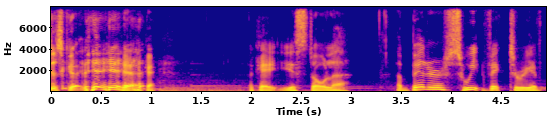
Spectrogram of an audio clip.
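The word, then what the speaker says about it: Y'shtola: Yustola. It's Yustola. If you just think of Stola and add a y to the beginning, Yustola.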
